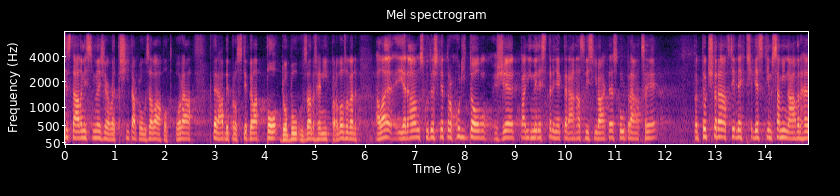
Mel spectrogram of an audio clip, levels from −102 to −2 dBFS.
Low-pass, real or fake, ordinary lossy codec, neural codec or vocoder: 7.2 kHz; fake; Opus, 64 kbps; codec, 16 kHz, 0.8 kbps, ZipCodec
